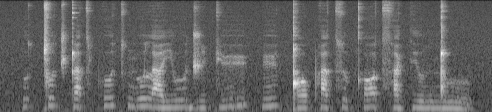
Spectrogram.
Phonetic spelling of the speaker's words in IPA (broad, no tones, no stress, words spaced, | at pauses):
uǀut͡sʈat͡s pʰut͡s n̪ula jud͡ʒy cy | y ǃɔpʰat͡s ukʰɔt͡sʰa kʲu ŋ͡ǃu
